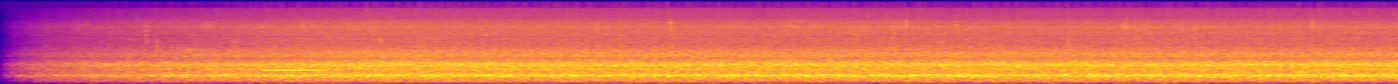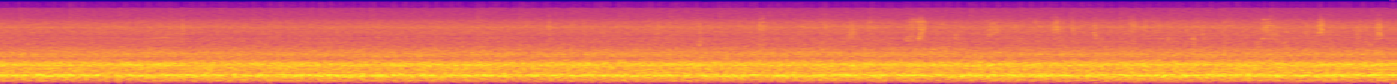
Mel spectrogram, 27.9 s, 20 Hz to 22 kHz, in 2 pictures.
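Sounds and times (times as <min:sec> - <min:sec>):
airliner cabin drone: 0:01.2 - 0:05.2.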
